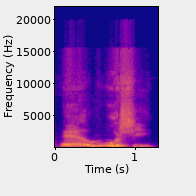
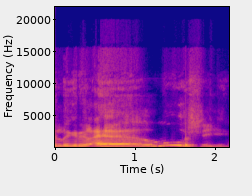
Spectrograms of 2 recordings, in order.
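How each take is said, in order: First: Said in the usual way. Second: High, slow, squeaky catchphrase; high squeal. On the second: Pretend. Streamer to chat, high slow put-on squeal. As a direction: stretch it high and slow like a cartoon.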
